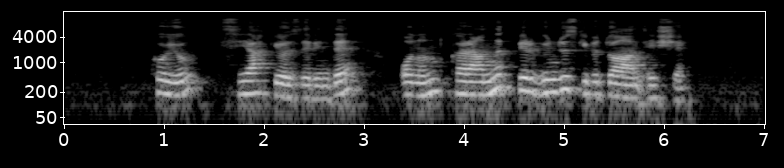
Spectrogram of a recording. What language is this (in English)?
Turkish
